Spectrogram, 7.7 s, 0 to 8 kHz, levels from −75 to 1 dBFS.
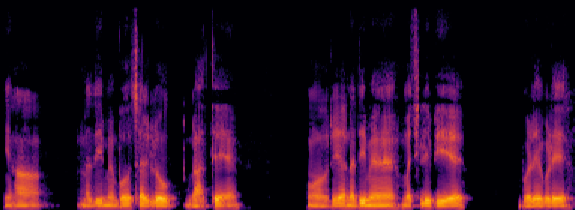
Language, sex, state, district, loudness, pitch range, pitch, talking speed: Hindi, male, Bihar, Jahanabad, -18 LUFS, 95-100 Hz, 95 Hz, 135 wpm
